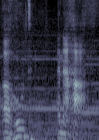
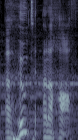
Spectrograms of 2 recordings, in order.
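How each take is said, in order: First: It is said in a plain American accent. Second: It is said in a British accent.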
